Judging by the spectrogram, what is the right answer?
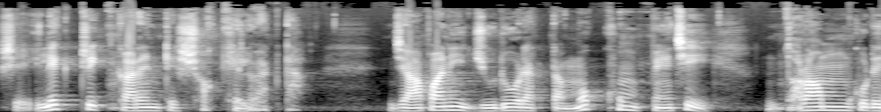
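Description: Ordinary pitch movement runs through a natural reading voice.

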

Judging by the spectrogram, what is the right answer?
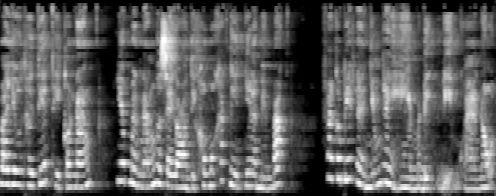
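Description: A woman's high-pitched voice, fairly quick, with lively intonation. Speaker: university student. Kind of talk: casual chat.

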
